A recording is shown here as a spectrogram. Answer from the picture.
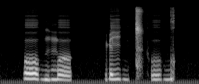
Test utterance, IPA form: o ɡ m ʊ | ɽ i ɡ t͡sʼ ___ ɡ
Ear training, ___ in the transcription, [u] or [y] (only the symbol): u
